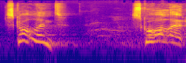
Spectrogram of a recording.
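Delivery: put-on high, exclaimed Scotland in a failed Scottish accent; a bungled go at a Scottish Scotland; attempted Scottish accent. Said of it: "I can't do the accent right".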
